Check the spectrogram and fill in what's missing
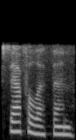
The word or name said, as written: cephalothin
